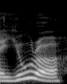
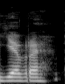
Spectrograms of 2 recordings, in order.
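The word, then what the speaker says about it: euro: Самое удивительное было, что, во-первых, именно там я узнала, что евро по-английски произносится «юро», а не евро, потому что я приехала и говорила евро.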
